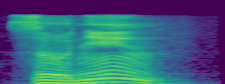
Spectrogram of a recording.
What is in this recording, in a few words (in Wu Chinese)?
"昨日", 台州語; 昨日。[yesterday]; 玉環台山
